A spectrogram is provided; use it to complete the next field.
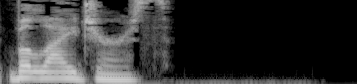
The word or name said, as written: veliger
